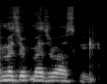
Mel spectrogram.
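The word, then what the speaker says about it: Misiorowski: Yeah, we were gonna face Mizarowski. Is that how you say it? Yeah, Mezarowski.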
